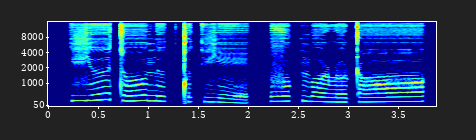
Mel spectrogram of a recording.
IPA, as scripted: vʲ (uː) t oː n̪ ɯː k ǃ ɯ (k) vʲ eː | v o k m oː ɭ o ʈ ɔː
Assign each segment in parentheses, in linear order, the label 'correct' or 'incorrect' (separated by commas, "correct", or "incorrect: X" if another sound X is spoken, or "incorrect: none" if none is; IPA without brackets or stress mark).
incorrect: ɯː, correct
